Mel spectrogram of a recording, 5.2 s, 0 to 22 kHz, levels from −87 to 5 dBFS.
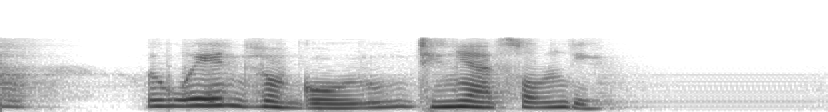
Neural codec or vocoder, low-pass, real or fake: codec, 16 kHz, about 1 kbps, DyCAST, with the encoder's durations; 5.4 kHz; fake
